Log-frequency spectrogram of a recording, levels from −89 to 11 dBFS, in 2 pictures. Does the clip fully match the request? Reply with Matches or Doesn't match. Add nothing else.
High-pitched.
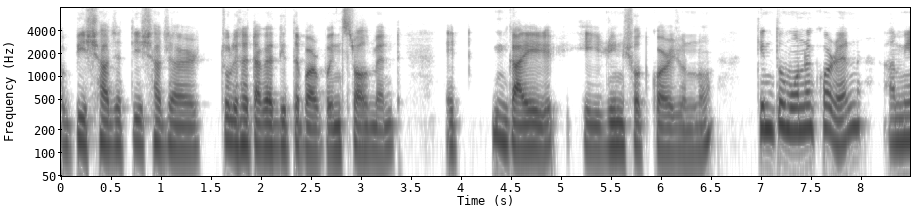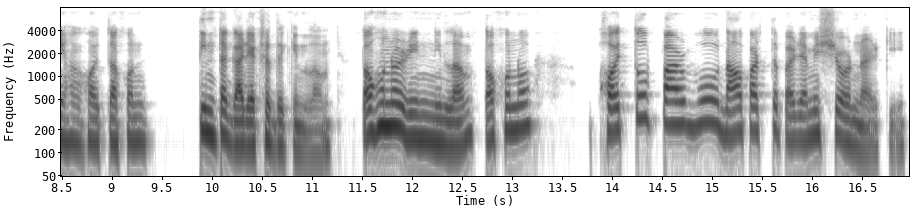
Doesn't match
